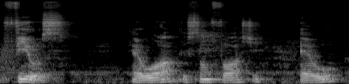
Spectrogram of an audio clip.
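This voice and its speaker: A man's voice: fairly low pitch, steady tone, slow pace, a little mellow. A man teaching a recorded class, explaining step by step and asking and answering his own questions. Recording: echoey room, faint noise.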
